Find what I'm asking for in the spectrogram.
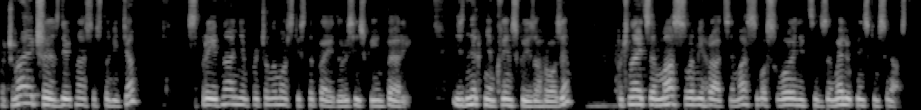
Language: Ukrainian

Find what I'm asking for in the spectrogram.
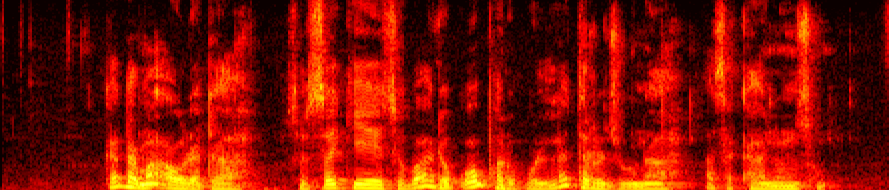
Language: Hausa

